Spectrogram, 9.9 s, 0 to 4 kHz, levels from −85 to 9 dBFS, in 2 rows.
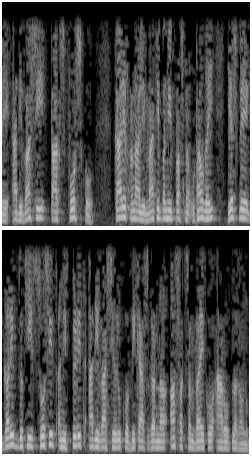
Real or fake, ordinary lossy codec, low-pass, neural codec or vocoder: real; none; 3.6 kHz; none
